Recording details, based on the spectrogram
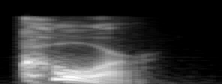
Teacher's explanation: both words are still spelled with an S but the pronunciation of the S was lost in core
